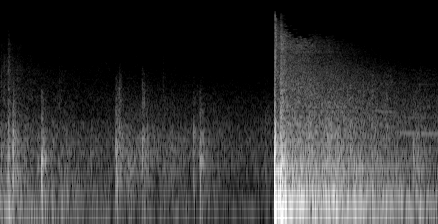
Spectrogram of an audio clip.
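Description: Fireworks going off across a city: a scattering of sharp bangs, then one much louder bang near the end whose echo rolls and fades away slowly.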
